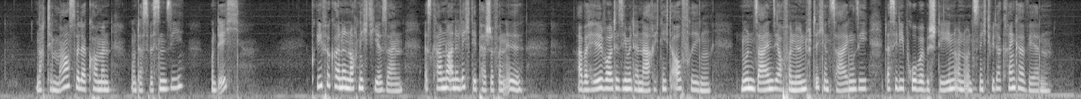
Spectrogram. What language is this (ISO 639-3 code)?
deu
